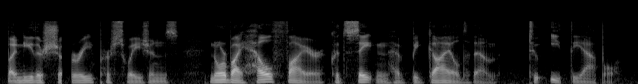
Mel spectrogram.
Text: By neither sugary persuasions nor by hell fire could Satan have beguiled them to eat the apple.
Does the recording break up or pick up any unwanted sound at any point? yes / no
yes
